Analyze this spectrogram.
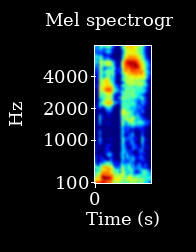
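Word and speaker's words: Guix: but I think it's I think it's Geeks right it's like to rhyme with Geese how is how is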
